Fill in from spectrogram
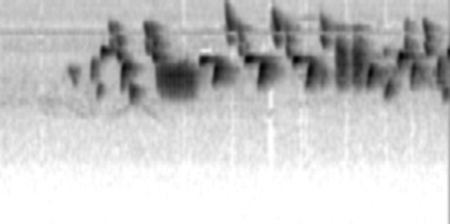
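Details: Rapid twittering song of a European goldfinch, a tumbling stream of bright chirps, short buzzy slurs and high tinkling notes packed closely together after a brief quiet start.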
